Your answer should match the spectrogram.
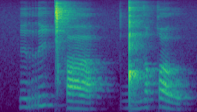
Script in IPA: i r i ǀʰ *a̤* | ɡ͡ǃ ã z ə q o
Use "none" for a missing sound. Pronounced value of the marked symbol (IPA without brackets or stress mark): a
